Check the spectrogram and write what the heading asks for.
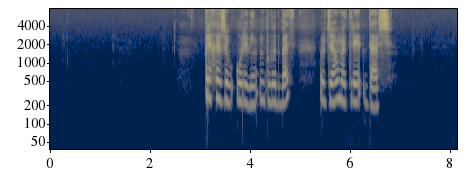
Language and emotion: Russian, positive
